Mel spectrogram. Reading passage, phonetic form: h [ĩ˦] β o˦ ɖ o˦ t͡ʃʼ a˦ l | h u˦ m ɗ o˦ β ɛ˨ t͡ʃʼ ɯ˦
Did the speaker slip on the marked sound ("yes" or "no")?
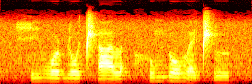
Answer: yes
